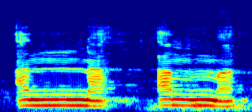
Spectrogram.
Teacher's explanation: নাকের বাঁশি হইতে গুন্না উচ্চারিত হয়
